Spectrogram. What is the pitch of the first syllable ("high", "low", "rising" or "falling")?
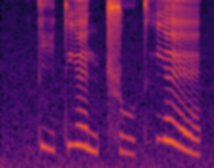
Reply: falling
